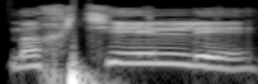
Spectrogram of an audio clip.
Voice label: "mixchil", Archi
